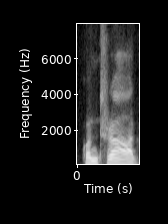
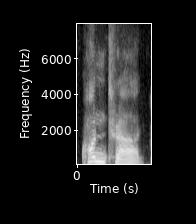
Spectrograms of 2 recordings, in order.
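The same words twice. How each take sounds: First: The pitch is higher on the second syllable. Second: The pitch is higher on the first syllable. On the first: It is used as a verb. "lower intonation to higher intonation" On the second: It is used as a noun. "going down, higher intonation to lower intonation. Noun"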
